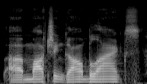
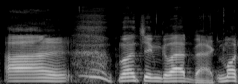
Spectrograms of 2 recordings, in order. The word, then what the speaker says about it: Mönchengladbach: That was the worst pronunciation of that. – Yeah. Well, people know what I'm talking about. It's the sauce. The Worcester sauce. Worcestershire sauce. Anyway. – Mönchengladbach.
